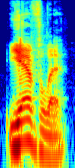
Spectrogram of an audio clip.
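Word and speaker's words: Gävle: correctly the word is spelled g a v l e but it is not pronounced at all like that it's pronounced yev it's the yev goat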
